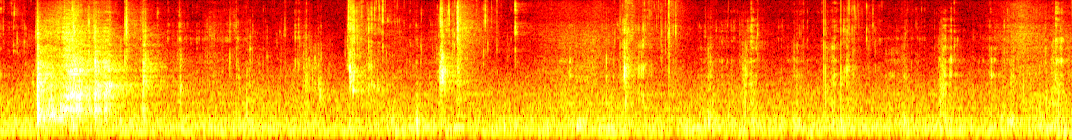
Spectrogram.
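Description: Close-miked chewing of food, with a louder crunch just after the start and then a few sharp, scattered crunching clicks.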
